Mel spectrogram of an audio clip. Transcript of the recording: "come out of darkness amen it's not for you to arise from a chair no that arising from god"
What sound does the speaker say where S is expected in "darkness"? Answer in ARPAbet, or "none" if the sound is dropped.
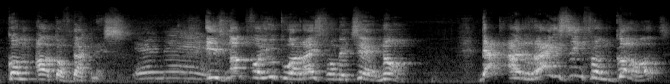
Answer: S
